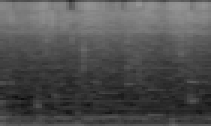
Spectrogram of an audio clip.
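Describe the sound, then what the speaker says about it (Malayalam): Grated coconut frying in hot ghee in a pan, a steady dense sizzle with soft crackling throughout, close and even, no voices. "അതിലേക്ക് തേങ്ങ ചിരകിയതിട്ടിട്ട് ഒരു ഗോൾഡൻ കളർ ആകുന്നത് വരെ വറുത്തെടുക്കാം."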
